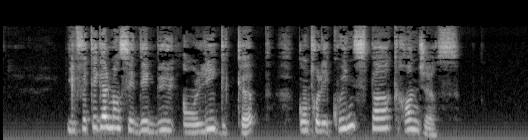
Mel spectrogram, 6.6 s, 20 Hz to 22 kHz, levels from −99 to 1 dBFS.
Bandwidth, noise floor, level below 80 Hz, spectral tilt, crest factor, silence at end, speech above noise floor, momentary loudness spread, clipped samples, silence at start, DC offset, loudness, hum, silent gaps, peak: 11.5 kHz; -59 dBFS; -58 dBFS; -2 dB/octave; 22 dB; 0.9 s; 34 dB; 11 LU; under 0.1%; 0.85 s; under 0.1%; -24 LUFS; 50 Hz at -55 dBFS; none; -4 dBFS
